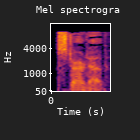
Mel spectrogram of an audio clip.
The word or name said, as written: Startup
